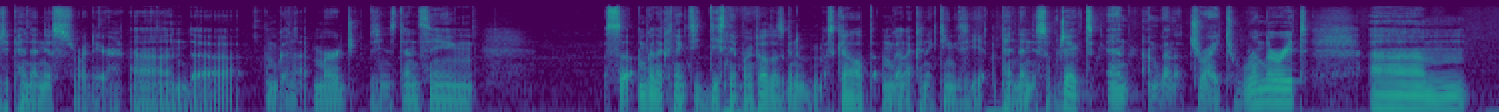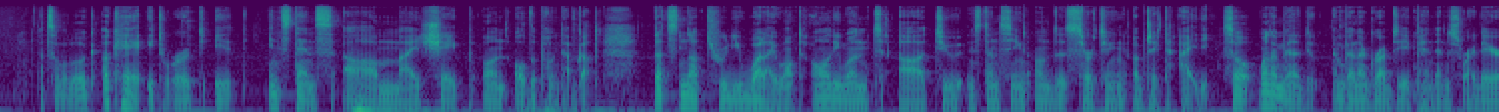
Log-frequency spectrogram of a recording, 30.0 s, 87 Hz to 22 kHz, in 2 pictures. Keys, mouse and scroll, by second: 0.7 click, 1.6-3.5 drag, 2.9 scroll down 1, 4.8-7.9 drag, 7.9-11.9 drag, 11.9-14.6 drag, 16.8-19.4 drag, 28.3 click.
